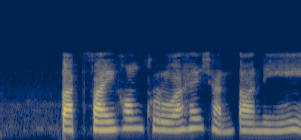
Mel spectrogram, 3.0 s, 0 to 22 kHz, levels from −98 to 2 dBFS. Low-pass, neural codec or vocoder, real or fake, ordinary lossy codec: 5.4 kHz; codec, 16 kHz, 8 kbps, FreqCodec, smaller model; fake; MP3, 48 kbps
